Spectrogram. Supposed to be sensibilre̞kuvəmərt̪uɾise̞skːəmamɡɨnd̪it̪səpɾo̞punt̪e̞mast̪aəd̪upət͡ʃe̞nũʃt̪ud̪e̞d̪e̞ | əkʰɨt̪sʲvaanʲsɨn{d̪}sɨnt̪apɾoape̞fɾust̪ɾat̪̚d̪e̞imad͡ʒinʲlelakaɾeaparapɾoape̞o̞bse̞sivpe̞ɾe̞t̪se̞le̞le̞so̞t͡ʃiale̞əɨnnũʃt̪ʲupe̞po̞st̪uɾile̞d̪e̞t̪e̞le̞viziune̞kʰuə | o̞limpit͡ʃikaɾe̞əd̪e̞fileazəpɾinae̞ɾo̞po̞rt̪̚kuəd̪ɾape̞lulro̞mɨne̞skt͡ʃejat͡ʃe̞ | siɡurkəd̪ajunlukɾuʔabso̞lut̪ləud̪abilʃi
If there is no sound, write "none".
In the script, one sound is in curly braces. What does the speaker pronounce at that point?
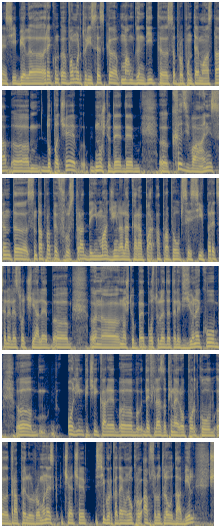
t̪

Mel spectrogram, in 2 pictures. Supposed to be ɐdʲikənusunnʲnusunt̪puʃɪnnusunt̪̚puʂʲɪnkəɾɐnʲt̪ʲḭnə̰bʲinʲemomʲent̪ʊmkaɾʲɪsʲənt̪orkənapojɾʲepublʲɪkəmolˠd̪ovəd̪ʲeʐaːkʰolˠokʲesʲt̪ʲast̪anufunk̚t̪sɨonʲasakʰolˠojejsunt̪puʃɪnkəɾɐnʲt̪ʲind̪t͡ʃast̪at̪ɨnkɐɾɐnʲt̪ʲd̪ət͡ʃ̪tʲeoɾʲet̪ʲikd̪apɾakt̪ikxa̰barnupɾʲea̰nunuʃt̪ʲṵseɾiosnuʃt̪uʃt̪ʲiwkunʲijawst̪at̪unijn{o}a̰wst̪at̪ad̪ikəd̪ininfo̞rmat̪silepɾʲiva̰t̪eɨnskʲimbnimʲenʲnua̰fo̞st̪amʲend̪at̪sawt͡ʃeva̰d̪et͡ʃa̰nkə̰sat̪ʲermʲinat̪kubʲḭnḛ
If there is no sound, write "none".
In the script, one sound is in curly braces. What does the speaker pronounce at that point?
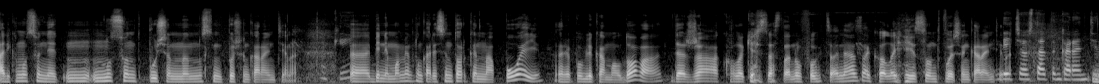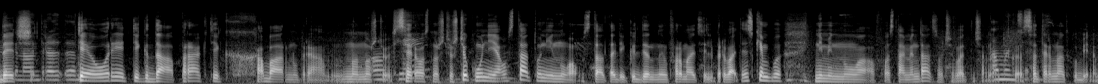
u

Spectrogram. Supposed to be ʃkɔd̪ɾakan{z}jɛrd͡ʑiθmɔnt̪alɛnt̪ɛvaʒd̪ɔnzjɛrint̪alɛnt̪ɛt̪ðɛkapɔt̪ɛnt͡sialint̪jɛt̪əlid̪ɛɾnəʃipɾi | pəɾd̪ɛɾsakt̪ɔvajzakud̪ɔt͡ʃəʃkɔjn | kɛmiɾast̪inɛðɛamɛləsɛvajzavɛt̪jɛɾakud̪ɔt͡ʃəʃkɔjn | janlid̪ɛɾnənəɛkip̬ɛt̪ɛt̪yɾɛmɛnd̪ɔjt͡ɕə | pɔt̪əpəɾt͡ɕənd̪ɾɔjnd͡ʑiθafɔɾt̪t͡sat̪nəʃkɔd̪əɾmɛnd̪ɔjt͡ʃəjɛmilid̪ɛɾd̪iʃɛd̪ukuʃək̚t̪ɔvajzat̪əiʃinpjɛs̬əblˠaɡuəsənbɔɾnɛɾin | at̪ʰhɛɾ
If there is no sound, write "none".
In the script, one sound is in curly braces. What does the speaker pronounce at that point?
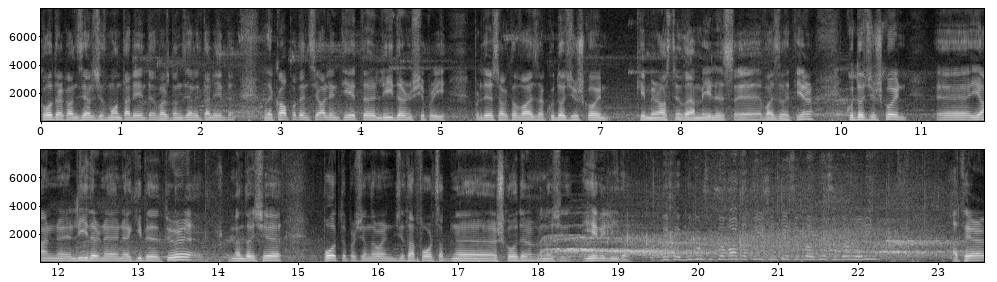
z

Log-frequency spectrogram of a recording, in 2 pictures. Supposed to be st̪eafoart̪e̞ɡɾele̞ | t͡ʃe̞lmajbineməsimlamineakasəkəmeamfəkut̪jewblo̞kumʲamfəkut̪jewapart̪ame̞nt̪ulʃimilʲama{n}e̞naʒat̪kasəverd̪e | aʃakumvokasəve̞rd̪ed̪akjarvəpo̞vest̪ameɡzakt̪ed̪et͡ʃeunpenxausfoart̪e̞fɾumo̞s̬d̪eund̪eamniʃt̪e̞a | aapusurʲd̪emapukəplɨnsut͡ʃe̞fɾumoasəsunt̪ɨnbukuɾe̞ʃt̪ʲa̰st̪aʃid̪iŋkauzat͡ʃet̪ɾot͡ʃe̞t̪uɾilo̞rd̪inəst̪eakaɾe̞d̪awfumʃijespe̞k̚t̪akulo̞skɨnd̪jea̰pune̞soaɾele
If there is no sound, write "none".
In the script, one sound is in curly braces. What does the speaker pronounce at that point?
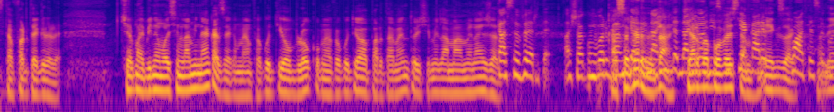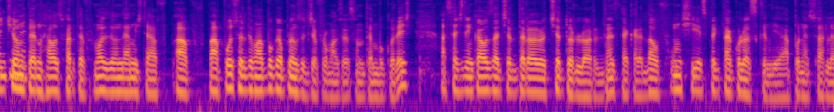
m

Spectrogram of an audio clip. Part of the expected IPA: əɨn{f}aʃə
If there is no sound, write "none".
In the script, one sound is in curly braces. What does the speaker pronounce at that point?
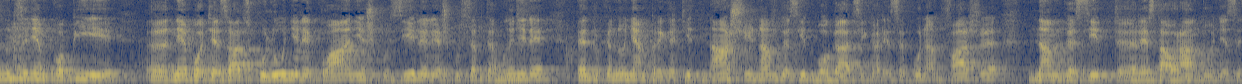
f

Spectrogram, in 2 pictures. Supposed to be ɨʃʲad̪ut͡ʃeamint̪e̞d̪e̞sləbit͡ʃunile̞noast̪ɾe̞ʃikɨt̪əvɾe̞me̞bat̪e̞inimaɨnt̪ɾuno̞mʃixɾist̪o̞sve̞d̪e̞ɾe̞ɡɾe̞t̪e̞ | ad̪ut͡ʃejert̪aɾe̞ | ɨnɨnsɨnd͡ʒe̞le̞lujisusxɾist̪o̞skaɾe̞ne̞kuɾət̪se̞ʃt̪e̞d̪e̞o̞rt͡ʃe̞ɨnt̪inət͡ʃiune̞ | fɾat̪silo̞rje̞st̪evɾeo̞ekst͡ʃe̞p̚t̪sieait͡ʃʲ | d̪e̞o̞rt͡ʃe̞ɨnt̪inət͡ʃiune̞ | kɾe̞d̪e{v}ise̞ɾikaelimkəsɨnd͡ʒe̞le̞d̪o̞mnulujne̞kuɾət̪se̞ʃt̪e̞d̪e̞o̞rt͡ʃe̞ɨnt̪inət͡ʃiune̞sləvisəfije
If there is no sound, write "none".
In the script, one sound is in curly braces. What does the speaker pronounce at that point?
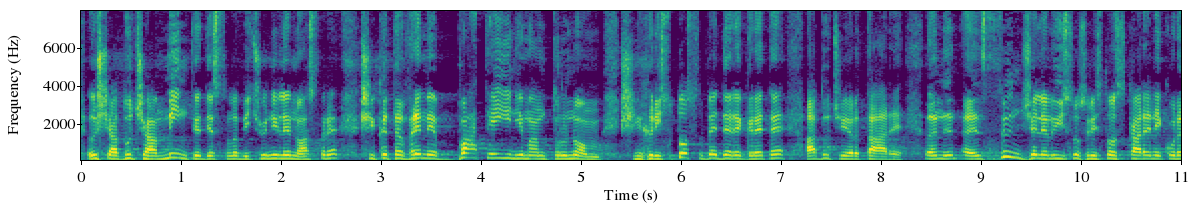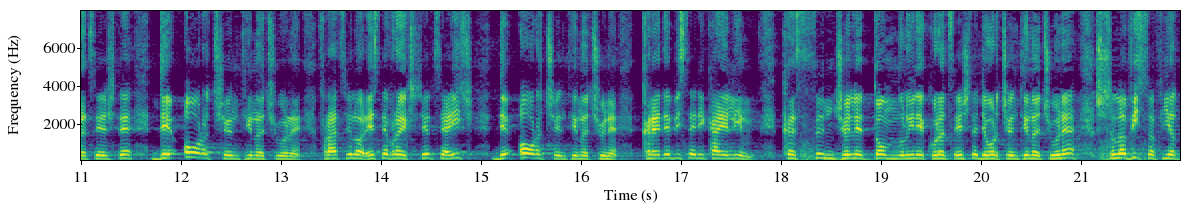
b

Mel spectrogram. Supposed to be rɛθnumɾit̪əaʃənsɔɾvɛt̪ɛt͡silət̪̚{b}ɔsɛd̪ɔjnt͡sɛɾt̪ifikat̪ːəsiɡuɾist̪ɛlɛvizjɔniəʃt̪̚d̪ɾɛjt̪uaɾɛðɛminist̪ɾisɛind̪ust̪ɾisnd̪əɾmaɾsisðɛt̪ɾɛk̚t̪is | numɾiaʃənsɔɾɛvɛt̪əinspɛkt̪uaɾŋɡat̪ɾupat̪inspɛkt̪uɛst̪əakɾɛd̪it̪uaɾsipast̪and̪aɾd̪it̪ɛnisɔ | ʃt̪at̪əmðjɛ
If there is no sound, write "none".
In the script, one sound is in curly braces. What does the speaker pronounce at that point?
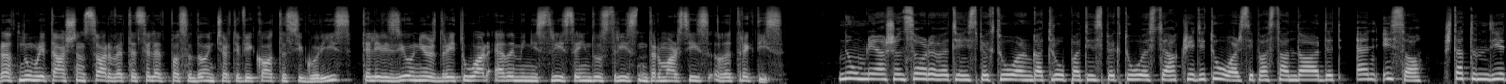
p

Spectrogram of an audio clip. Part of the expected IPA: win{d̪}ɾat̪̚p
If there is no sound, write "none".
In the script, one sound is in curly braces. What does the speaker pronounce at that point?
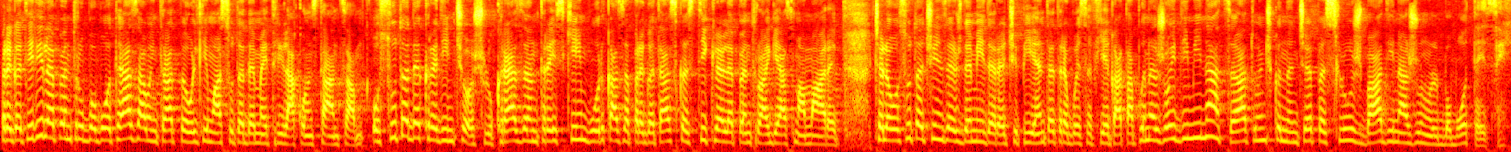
t̪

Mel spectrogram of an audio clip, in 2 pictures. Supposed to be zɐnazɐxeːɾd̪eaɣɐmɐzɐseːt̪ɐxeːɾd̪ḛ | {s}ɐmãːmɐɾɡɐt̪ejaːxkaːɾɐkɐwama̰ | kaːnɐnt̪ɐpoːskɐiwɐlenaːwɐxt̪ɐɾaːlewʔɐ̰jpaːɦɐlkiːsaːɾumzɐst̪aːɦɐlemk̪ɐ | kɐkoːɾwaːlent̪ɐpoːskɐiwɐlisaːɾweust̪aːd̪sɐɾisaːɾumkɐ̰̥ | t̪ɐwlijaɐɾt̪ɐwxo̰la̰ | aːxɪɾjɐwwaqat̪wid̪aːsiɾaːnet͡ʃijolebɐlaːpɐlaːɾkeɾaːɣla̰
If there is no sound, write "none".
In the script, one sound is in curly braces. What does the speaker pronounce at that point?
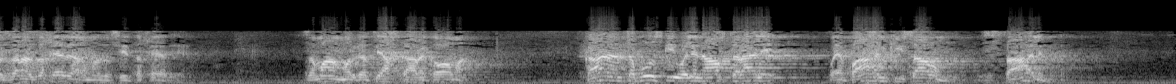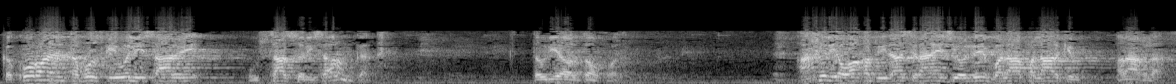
z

